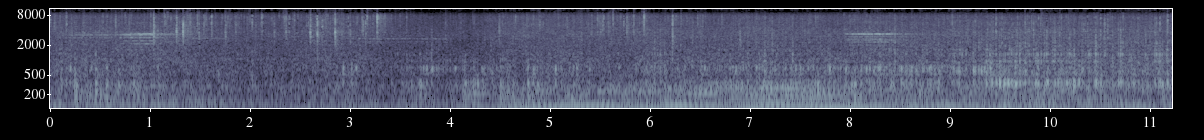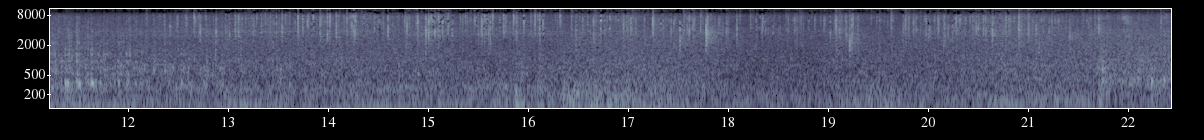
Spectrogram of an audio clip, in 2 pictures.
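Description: Steady rain falling on wet ground and puddles, a continuous hiss with dense pattering of drops.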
